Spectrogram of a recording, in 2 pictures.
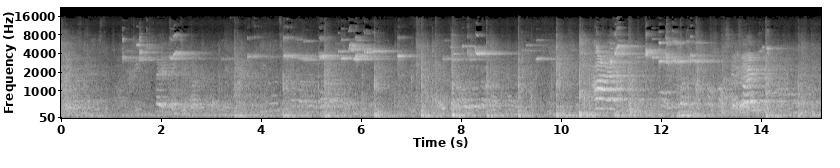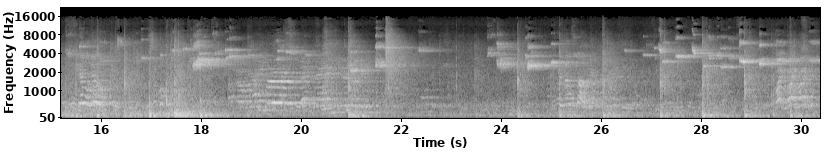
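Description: A basketball bouncing on a hardwood gym floor, with sneakers squeaking in short high chirps and players' indistinct calls ringing in the large hall.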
